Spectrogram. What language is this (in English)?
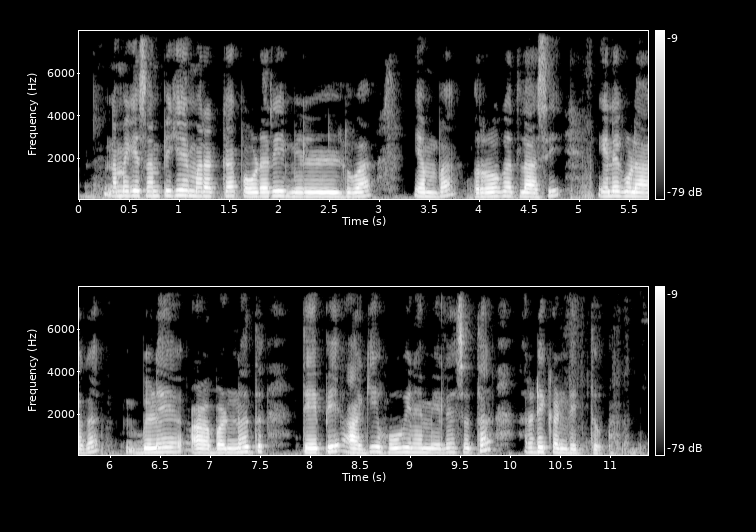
Kannada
